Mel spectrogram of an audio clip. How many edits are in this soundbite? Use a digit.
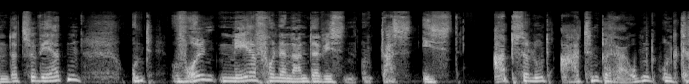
0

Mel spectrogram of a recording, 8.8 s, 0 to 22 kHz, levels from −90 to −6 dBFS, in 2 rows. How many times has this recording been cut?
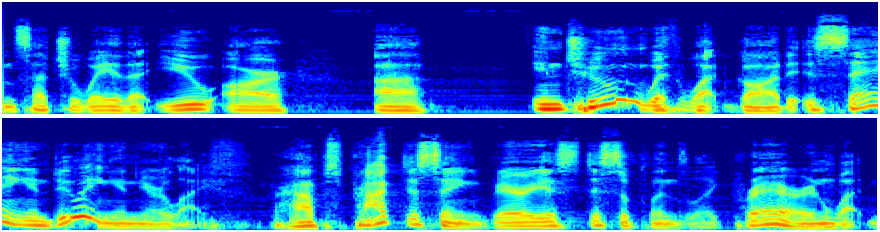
1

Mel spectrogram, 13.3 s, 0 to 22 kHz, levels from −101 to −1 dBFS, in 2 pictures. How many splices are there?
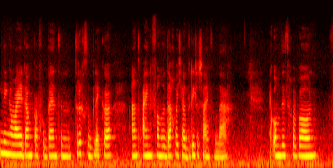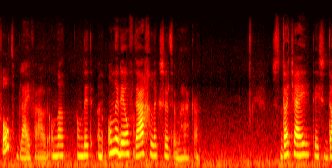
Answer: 6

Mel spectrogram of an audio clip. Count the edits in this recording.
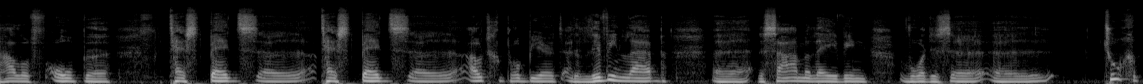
3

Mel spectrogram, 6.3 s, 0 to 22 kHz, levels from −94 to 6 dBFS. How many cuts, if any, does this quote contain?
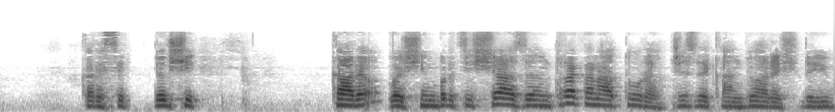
4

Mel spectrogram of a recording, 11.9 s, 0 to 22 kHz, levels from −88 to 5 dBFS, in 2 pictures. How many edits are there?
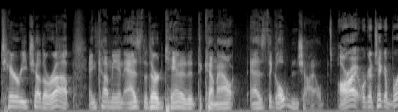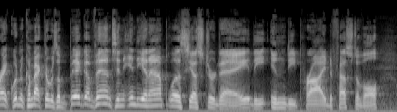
0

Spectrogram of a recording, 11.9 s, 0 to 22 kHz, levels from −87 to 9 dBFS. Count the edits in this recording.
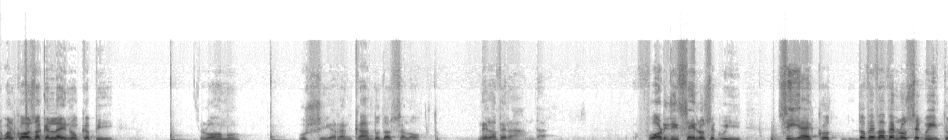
0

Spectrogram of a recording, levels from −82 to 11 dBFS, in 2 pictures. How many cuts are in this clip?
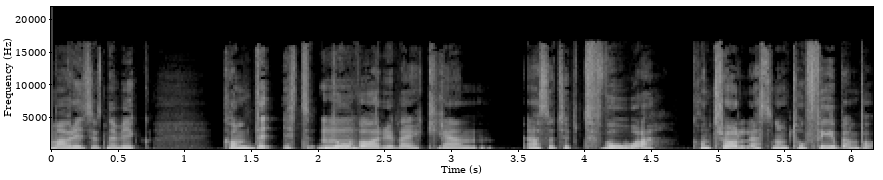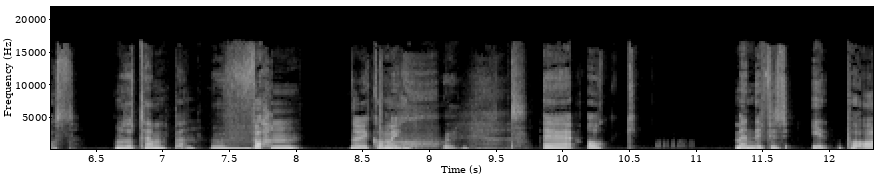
0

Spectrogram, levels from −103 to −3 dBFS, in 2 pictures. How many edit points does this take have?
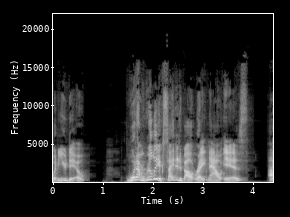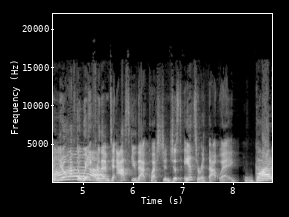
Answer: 0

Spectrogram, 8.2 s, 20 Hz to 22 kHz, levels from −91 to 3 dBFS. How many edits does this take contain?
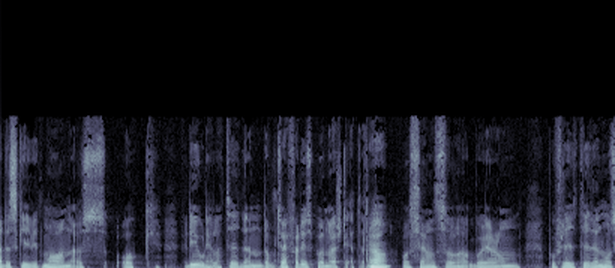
2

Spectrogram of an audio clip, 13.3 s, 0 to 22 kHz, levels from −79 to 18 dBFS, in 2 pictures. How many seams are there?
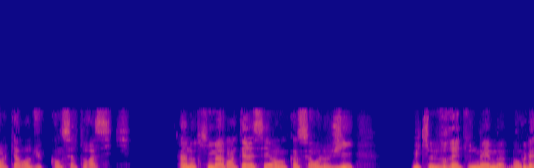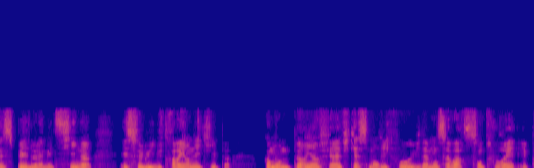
5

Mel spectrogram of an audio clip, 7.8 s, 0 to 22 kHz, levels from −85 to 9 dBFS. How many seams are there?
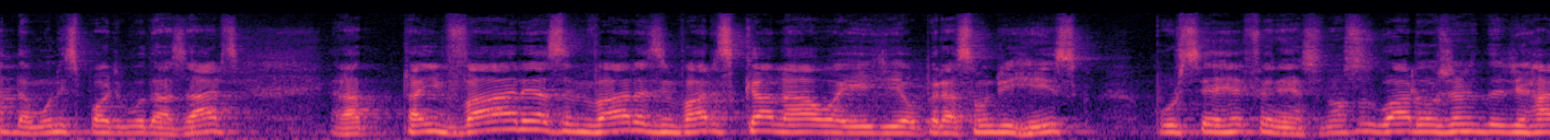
0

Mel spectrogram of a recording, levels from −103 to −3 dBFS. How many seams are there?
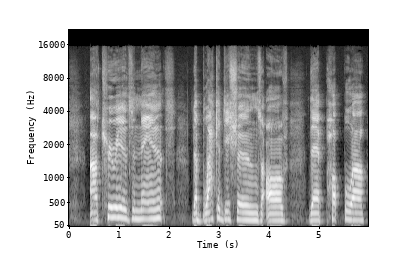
0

